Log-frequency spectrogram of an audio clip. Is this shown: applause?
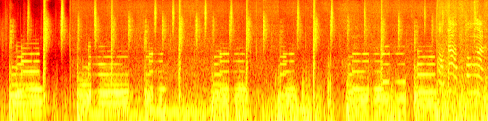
no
